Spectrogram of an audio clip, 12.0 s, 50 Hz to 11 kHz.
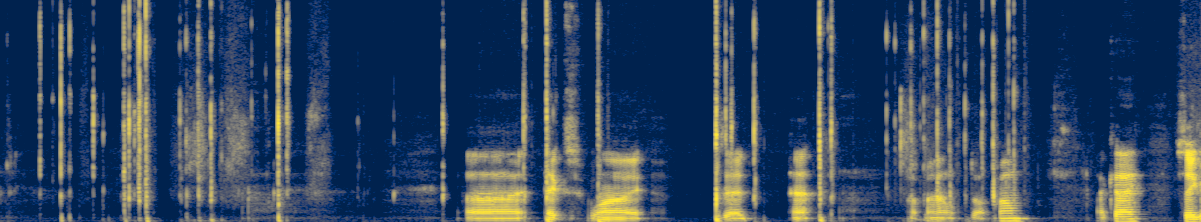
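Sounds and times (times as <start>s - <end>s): person speaking: 4.7s - 6.4s, 7.2s - 10.4s, 11.1s - 12.0s.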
